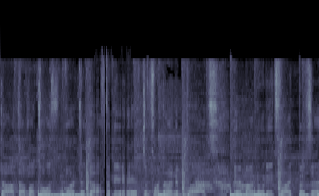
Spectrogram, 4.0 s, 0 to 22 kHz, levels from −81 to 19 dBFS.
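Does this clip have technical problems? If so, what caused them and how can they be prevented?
Yes: processor overload crackle from 1.18 to 1.63 s. The processor repeatedly failed to finish short audio buffers, around 10 ms each, in time, leaving about fifteen hard-edged gaps of silence that merge into a gritty crackle. Prevent it by reducing processing load or enlarging the buffer size.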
